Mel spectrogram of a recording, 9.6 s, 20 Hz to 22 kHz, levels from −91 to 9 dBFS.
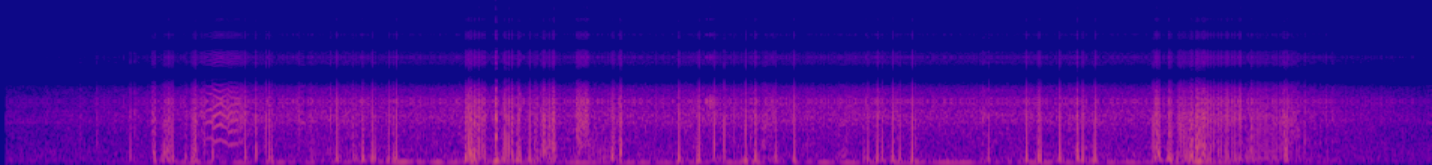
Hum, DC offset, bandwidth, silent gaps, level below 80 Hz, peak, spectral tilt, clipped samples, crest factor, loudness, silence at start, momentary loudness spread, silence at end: none; under 0.1%; over 20 kHz; none; -62 dBFS; -20 dBFS; -5 dB/octave; under 0.1%; 26 dB; -45 LUFS; 0.05 s; 15 LU; 0 s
